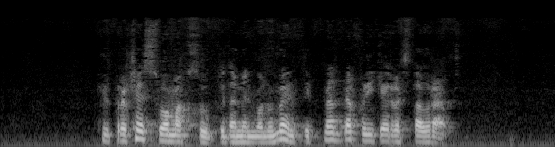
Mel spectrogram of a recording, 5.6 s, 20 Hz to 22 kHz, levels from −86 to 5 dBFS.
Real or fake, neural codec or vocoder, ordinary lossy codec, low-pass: fake; codec, 44.1 kHz, 3.4 kbps, Pupu-Codec; AAC, 48 kbps; 14.4 kHz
